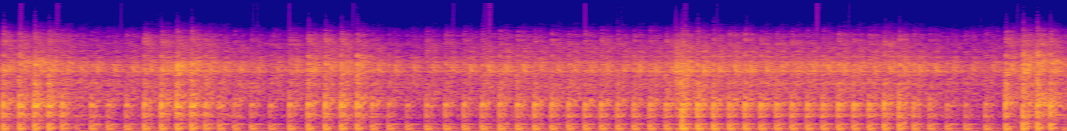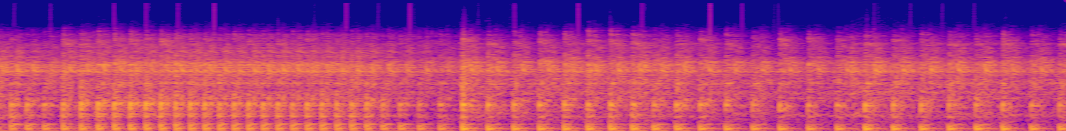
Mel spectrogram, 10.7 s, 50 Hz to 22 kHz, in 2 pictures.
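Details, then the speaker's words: Royal Enfield 500 Bullet first start after top-end tuning (ported head, reseated valves, new guides, high-compression piston, retarded inlet cam timing, ignition advanced a touch); the single catches and settles into a steady, lumpy, even thump with no knocking, a healthy start and idle. "but other than that she's willing to start [Applause] [Applause] which sounds quite happy new life that I'll run it for a little while get it warmed up check a few things over"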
